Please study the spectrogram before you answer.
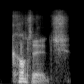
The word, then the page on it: cottage: British English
